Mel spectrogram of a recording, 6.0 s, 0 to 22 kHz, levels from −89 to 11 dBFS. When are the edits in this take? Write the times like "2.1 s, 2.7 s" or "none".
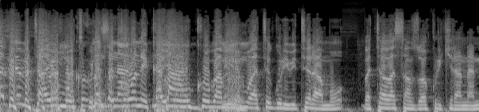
1.2 s

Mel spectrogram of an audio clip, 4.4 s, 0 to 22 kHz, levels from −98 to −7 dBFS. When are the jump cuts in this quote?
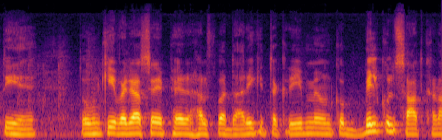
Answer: none

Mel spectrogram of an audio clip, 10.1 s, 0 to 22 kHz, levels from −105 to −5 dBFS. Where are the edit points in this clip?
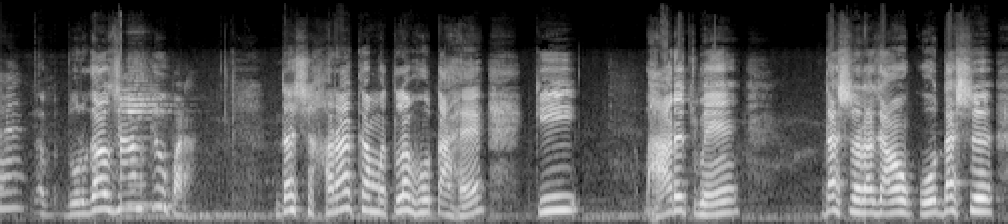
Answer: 1.2 s

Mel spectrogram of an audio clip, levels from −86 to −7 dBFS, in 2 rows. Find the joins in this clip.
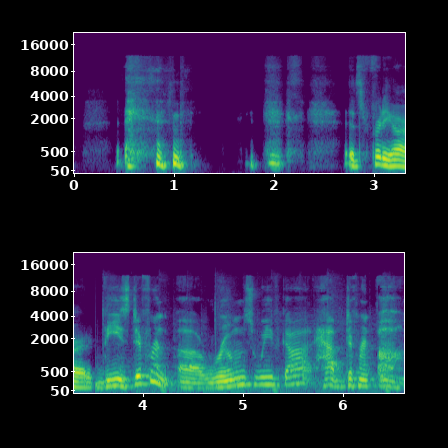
3.5 s

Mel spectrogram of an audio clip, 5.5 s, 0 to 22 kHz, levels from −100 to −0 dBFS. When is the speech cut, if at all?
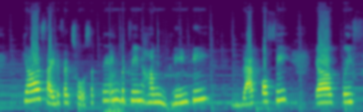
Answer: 1.6 s

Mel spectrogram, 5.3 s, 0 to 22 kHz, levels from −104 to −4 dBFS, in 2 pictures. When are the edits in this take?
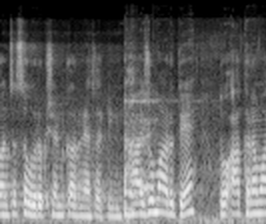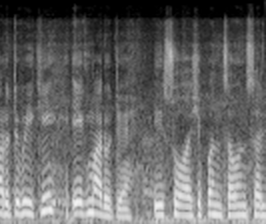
1.1 s, 4.2 s

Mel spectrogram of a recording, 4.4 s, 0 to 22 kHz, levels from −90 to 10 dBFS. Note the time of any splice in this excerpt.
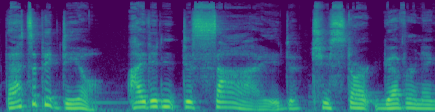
1.3 s, 3.1 s

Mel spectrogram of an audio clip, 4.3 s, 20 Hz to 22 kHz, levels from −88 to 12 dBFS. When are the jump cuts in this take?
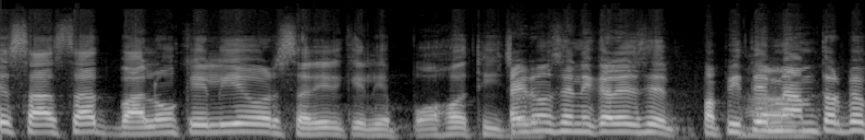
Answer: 2.5 s

